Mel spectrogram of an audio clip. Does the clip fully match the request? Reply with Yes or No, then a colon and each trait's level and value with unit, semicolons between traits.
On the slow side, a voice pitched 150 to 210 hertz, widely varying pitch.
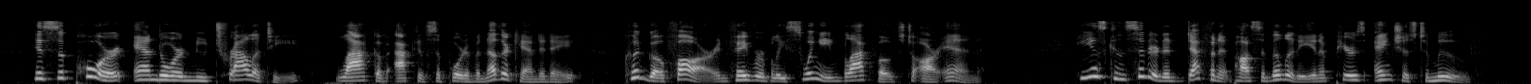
Yes: slow, 125 wpm; high, 190 Hz; wide, 6.8 semitones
